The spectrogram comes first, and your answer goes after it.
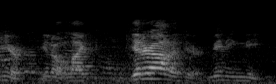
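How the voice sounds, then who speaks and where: A woman with an American accent speaks in a room with audible echo and noticeable background noise. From Detroit, Michigan. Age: 70s. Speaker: elderly interviewee recalling family history. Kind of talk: family oral history interview.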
